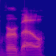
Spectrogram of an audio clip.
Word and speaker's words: VRBO: counter argue that VRBO as an acronym stood for vacation rental by owner, but as they're going by now, Verbo, that's their brand.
